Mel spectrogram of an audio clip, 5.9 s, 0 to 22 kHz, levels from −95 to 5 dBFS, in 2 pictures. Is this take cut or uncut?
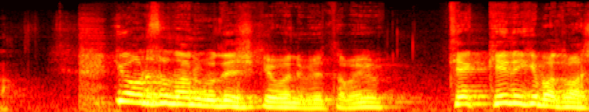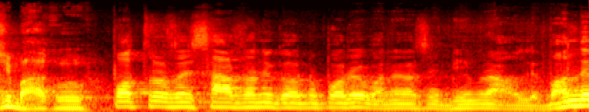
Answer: cut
